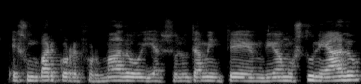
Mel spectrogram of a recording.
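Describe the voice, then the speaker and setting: Her voice sits fairly low. The woman's delivery stays flat and monotone. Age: 60s. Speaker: sociologist and author. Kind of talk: interview.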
